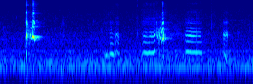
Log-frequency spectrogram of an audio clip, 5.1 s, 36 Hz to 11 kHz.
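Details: 10-day-old baby who gets hiccups every day: a few soft, abrupt hiccup sounds mixed with quiet baby vocal noises in a quiet room.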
